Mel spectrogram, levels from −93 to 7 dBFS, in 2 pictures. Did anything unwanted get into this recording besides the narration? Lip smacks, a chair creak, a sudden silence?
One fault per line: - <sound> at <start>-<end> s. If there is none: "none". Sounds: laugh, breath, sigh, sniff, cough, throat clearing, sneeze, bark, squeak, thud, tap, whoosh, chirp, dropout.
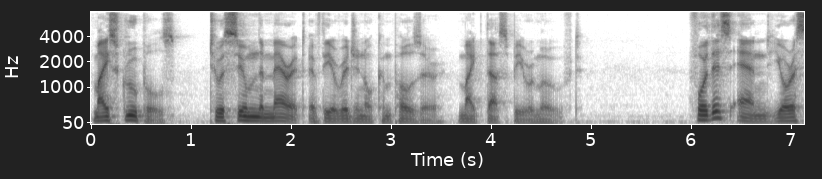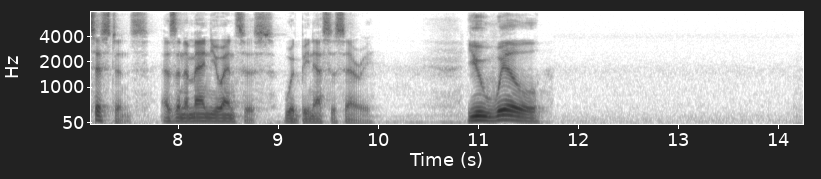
none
